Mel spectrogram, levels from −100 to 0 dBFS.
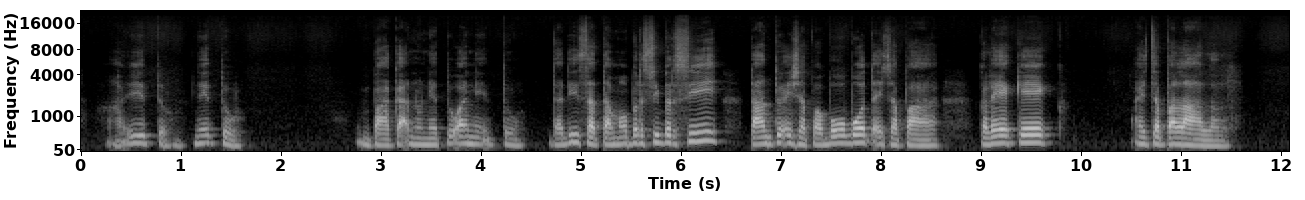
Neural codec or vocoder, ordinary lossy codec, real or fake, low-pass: vocoder, 44.1 kHz, 128 mel bands every 256 samples, BigVGAN v2; none; fake; 19.8 kHz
